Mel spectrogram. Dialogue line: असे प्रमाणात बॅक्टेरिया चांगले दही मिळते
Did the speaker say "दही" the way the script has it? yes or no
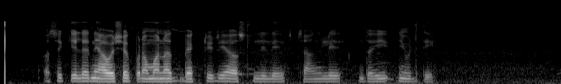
yes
